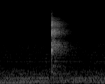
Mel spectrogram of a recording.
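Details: Single sharp click of a transcranial magnetic stimulation (TMS) coil pulse over quiet room noise; head held, chin rest, teeth may clench, 15-minute session, pulse felt like a small pressure blow; experimental TMS.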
